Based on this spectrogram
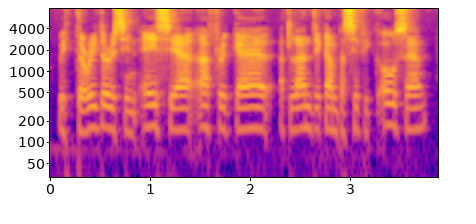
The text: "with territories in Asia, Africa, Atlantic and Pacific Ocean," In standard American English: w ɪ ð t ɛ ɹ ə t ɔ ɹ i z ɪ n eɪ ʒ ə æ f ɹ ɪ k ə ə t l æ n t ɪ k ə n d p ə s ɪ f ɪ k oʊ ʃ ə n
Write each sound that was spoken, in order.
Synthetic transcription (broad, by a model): w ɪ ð t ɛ ɹ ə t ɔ ɹ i s ɪ n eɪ s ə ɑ f ɹ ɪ k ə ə t l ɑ n t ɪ k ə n p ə s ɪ f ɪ k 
